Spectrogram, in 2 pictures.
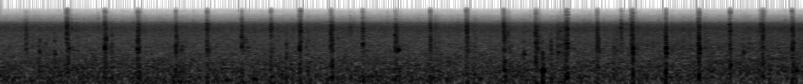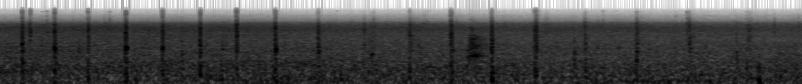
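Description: Steps on concrete stairs: regular sharp taps about two a second over a steady rushing noise, stopping a few seconds before the end.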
